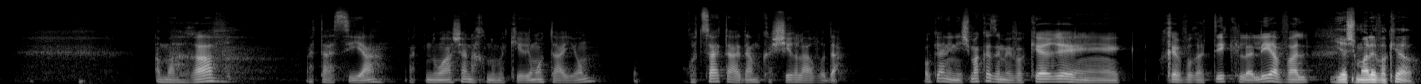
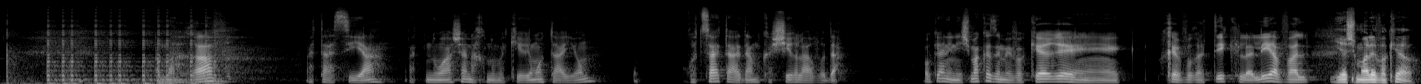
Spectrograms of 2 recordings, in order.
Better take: first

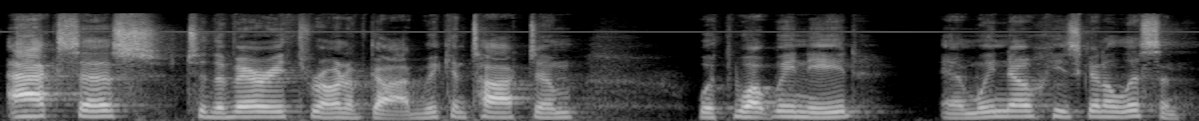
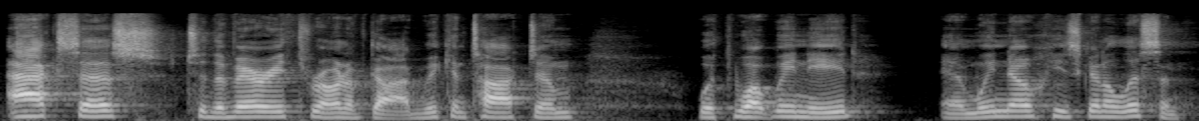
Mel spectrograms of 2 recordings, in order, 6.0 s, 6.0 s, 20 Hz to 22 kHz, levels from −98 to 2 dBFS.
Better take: second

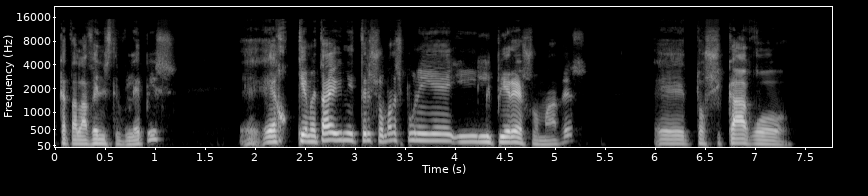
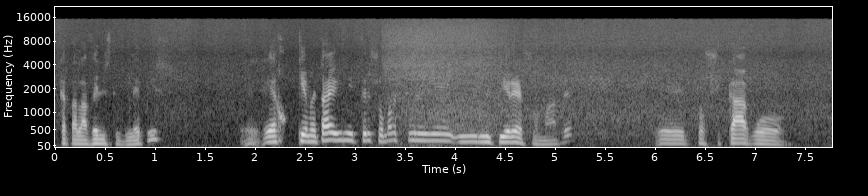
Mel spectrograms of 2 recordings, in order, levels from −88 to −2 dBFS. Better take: first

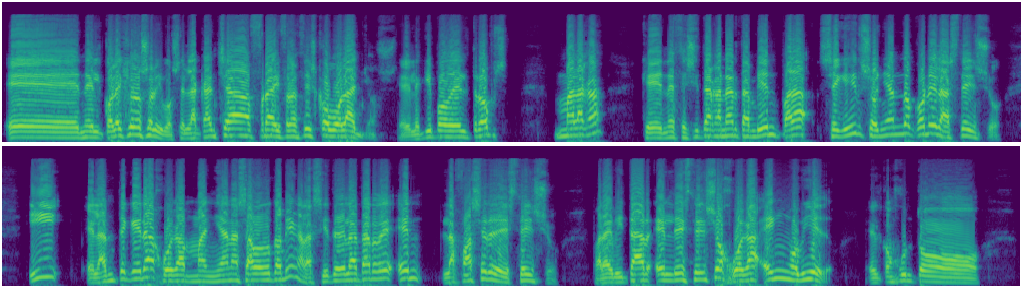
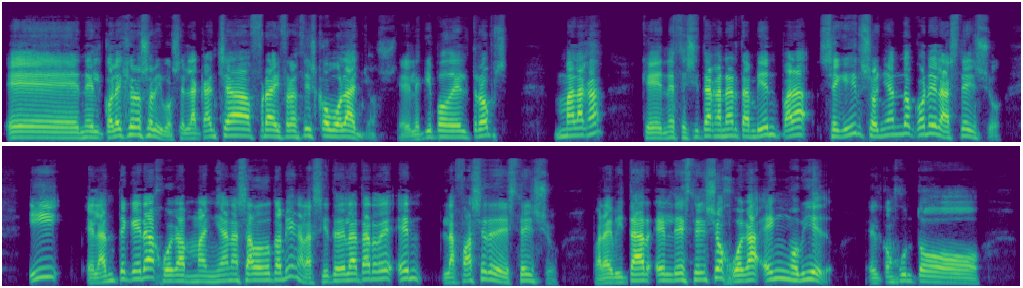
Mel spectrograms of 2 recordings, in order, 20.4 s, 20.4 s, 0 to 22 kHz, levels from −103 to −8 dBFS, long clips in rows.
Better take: second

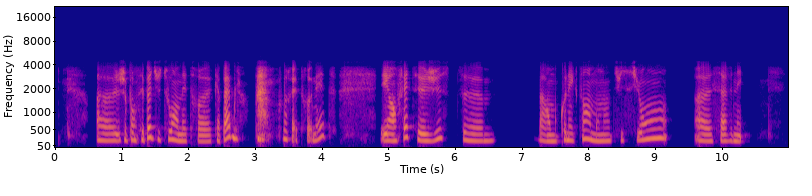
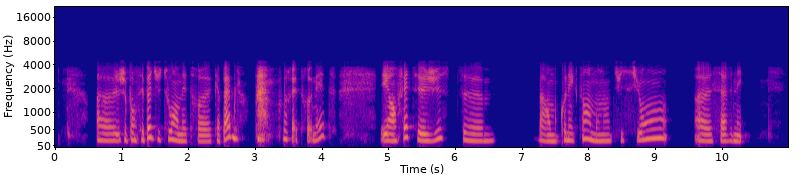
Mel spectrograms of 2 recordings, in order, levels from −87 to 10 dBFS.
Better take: neither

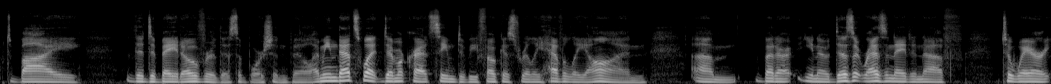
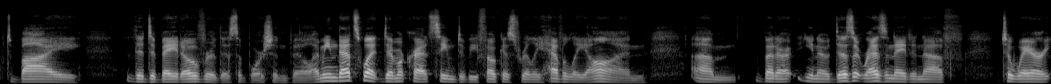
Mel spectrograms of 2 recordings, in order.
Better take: first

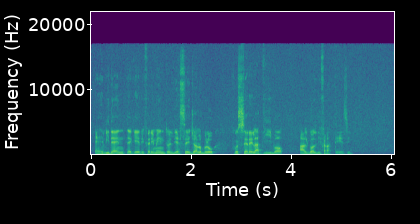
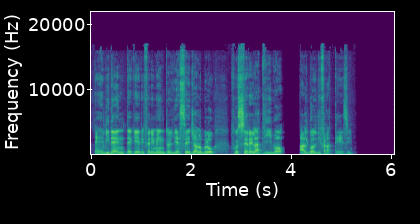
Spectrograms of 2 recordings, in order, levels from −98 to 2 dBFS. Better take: second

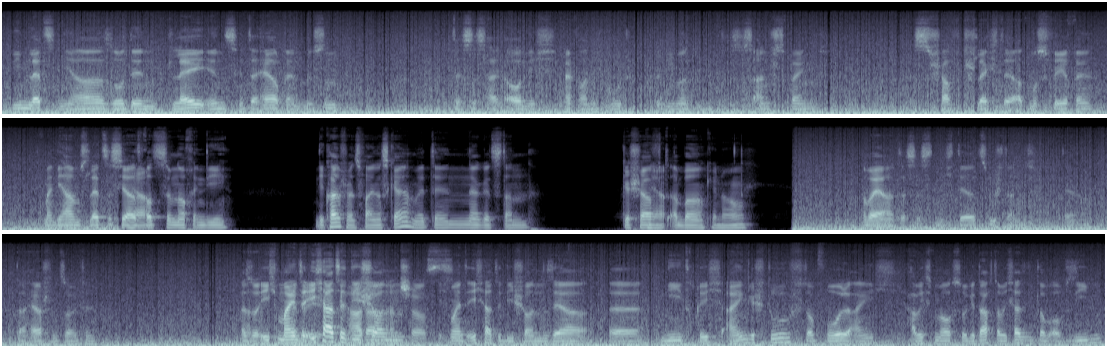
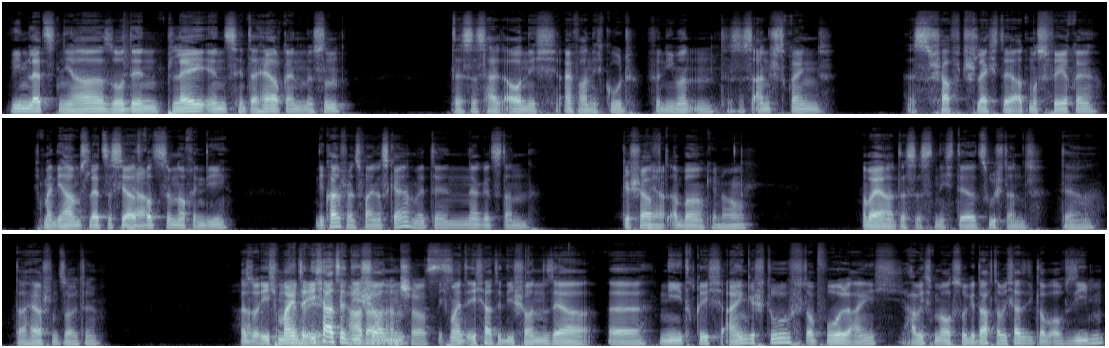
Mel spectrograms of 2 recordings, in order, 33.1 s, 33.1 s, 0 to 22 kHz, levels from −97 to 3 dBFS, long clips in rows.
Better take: second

